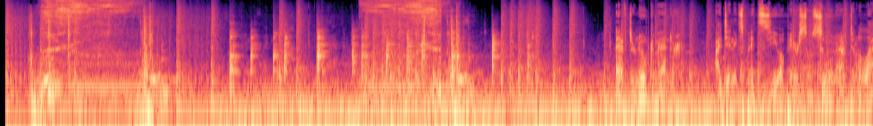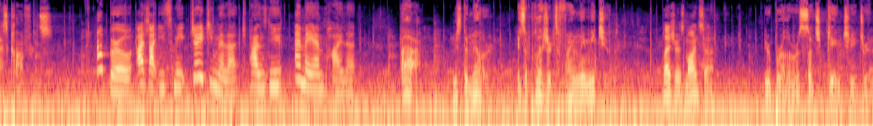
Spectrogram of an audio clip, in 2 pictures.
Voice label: Radio Drama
